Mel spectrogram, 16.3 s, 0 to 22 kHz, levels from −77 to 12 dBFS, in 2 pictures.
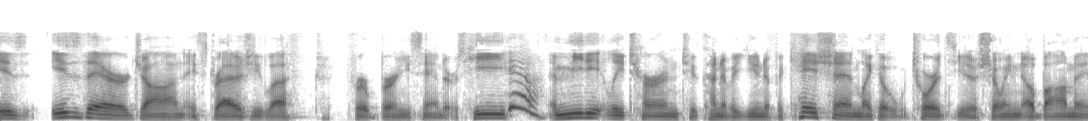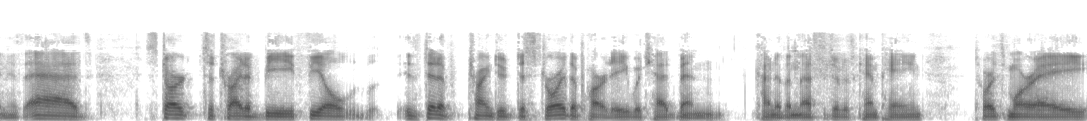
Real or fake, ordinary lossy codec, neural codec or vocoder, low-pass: fake; AAC, 32 kbps; codec, 16 kHz, 4.8 kbps, FACodec; 7.2 kHz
